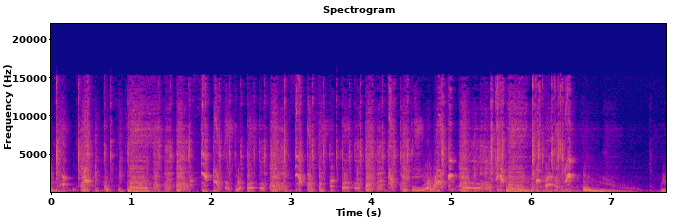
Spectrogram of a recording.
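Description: Music plays from a turntable.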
